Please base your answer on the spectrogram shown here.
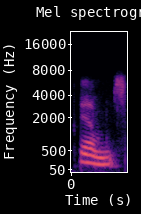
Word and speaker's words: Timms: Looks like Thames, but Timms.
